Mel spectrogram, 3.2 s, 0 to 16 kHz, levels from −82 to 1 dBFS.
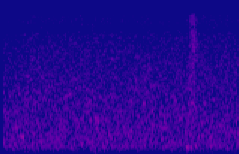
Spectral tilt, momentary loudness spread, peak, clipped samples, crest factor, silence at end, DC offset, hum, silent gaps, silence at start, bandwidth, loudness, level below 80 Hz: -1.5 dB/octave; 3 LU; -42 dBFS; under 0.1%; 18 dB; 0 s; under 0.1%; none; none; 0.05 s; 11.5 kHz; -57 LUFS; -88 dBFS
